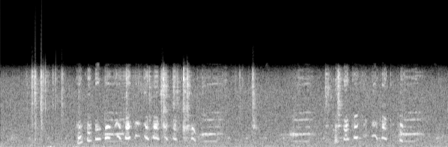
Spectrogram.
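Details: Eurasian jay, a crow relative able to mimic other birds' sounds, giving a run of harsh, clipped notes with short whistled tones, bursts clustered in the first two and a half seconds and again near the end.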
